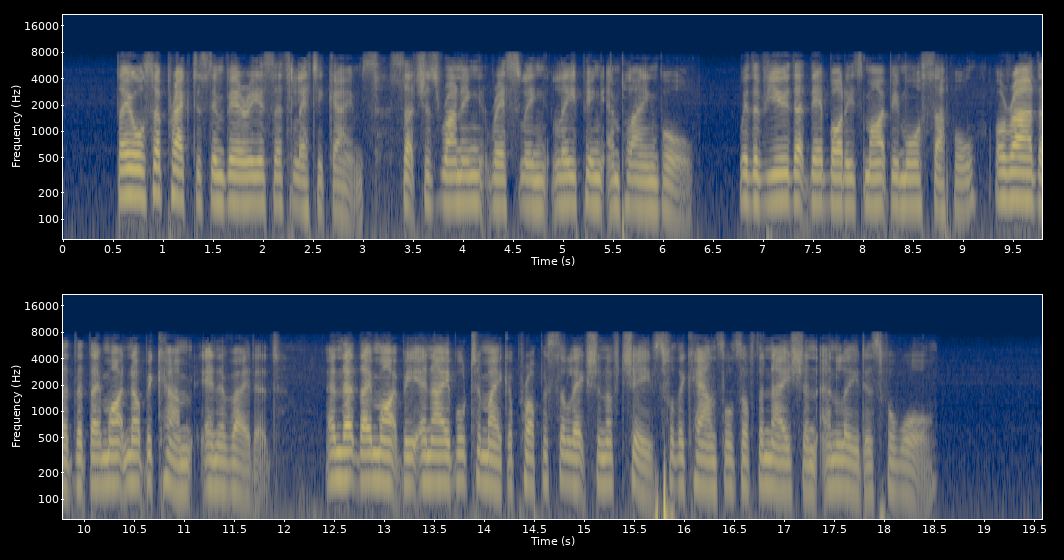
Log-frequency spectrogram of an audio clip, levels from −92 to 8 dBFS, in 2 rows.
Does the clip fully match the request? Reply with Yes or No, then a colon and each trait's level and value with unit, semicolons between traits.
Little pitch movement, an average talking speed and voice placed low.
No: narrow, 2.2 semitones; average, 170 wpm; medium, 150 Hz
